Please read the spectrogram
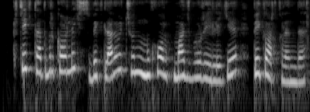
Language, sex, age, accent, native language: Uzbek, female, 18-24, Namangan, Uzbek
